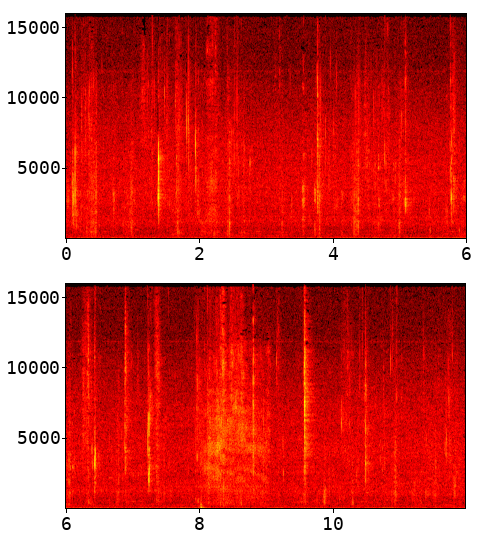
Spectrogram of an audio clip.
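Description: Close-up chewing and lip-smacking as a person eats chicken adobo and rice by hand, with many short wet clicks and a brief louder burst of noise about eight seconds in.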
